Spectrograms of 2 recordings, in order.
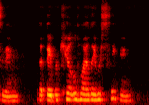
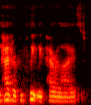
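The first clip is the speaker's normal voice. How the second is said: usual speaking voice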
